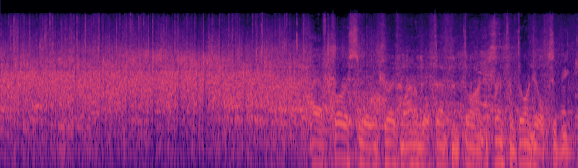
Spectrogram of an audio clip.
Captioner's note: some Applause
